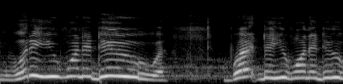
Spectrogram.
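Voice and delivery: exaggerated singsong pestering question; mock nagging. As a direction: imitate people pestering you, stretched and high. Mimics everybody nagging her.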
